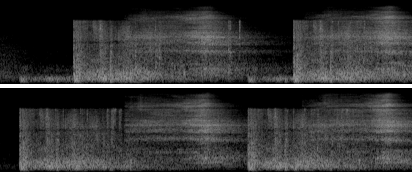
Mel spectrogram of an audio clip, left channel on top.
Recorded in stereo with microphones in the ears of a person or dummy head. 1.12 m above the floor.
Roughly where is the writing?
Centre.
